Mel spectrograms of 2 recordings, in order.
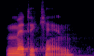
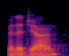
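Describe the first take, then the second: First: The C is said as a hard k. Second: The C is said as a j sound. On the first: The speaker calls it wrong. "but it's a C" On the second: The speaker calls it right. "the pronunciation of my name is Metajohn"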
